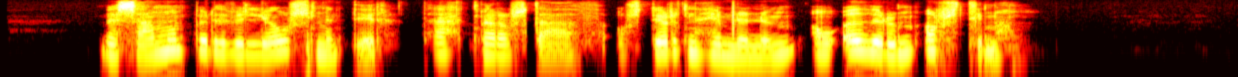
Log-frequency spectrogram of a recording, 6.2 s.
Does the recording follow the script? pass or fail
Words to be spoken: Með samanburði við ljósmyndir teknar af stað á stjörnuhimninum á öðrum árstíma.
pass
